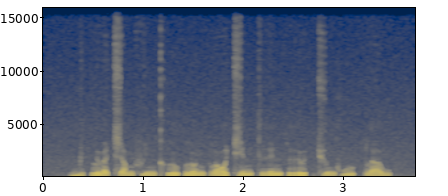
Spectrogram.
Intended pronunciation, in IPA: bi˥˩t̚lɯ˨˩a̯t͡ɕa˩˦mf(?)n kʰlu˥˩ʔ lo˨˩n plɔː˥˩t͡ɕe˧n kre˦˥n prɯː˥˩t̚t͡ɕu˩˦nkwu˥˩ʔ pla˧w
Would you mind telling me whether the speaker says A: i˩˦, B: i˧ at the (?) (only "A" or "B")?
A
